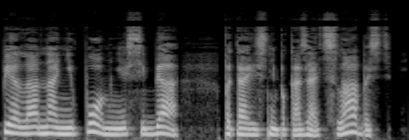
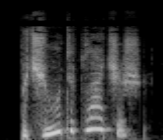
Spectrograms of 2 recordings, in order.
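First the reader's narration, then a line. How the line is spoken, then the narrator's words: Surprisingly gentle question. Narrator (Russian): спросил на удивление мягко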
